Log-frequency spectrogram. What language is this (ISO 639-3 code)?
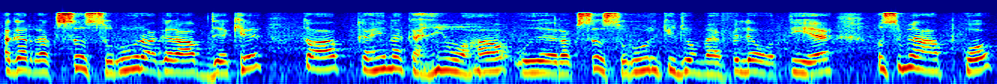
urd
